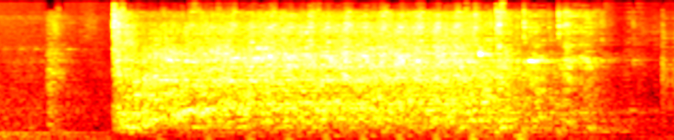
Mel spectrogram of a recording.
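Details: Homelite-Jacobsen rider after fried electrical system repair: brief crank, then catches cleanly and settles into a fast, even putter; normal start. Engine said to vibrate a lot.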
